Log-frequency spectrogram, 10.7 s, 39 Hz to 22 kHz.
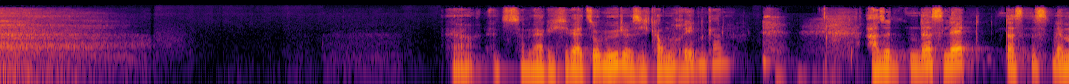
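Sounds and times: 
long deep relaxed breath out by a person relaxing: 0.0s - 1.6s, 8.0s - 8.6s
speech: 4.5s - 7.9s, 8.7s - 10.6s.

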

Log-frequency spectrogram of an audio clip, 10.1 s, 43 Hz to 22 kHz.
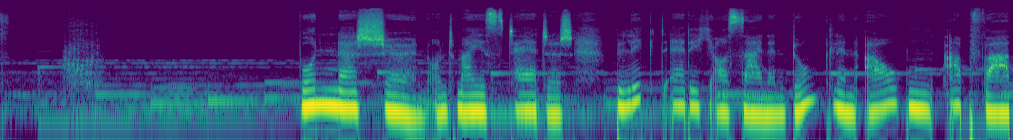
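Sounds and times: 
black stallion neighing: 0.6s - 1.1s
speech: 3.0s - 10.1s.

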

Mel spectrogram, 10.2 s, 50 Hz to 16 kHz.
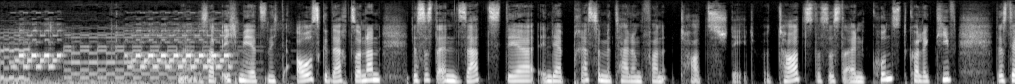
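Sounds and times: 
phone ringtone electronic melody: 0.0s - 3.0s
speech: 2.1s - 10.1s.

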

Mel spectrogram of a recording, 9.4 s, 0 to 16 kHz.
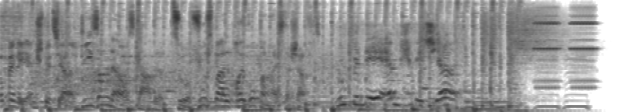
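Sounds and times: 
speech: 0.1s - 7.2s
mobile phone ringtone for an incoming call: 7.9s - 9.0s.

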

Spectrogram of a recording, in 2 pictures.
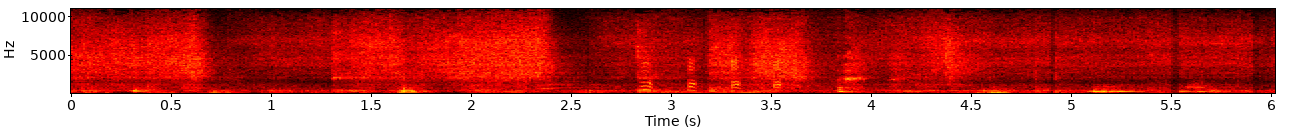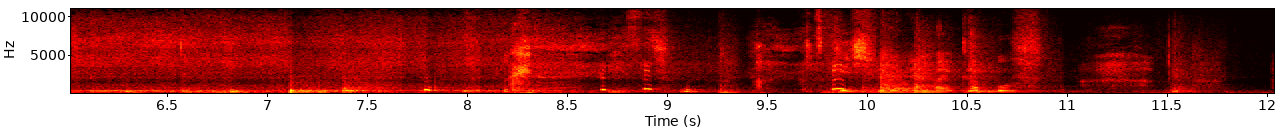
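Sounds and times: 
quiet silent-model vacuum cleaner running: 0.0s - 10.6s
laughter: 2.8s - 4.3s, 8.2s - 10.0s
speech: 9.8s - 11.0s.

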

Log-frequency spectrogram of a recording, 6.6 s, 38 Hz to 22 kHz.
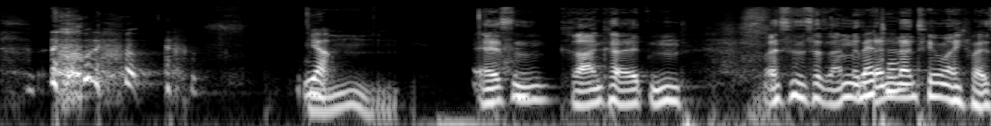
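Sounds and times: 
person coughing in a coughing fit: 0.0s - 1.6s
speech: 2.0s - 6.6s.

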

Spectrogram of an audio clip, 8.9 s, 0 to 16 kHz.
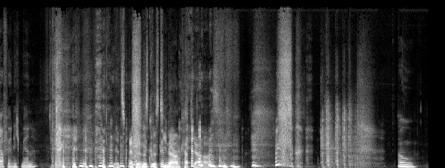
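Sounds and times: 
speech: 0.0s - 6.0s, 8.0s - 8.4s
laughter: 1.0s - 4.8s
dice clattering across a hard surface: 6.4s - 7.2s.

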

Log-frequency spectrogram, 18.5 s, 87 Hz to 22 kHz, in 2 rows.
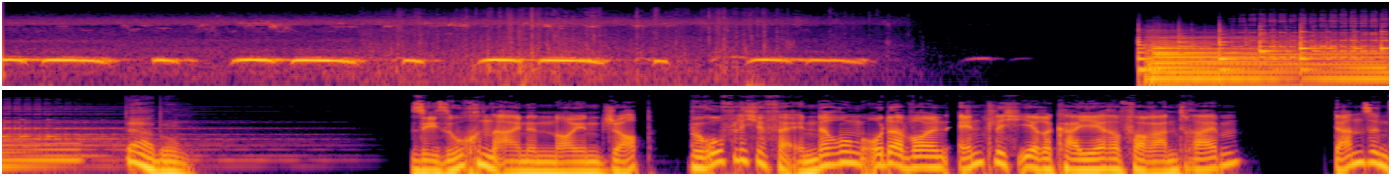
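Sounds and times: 
faint chirps: 0.0s - 5.8s
low throaty pigeon coos: 0.0s - 5.9s
music: 7.6s - 11.8s
speech: 10.2s - 10.6s, 12.0s - 18.4s.

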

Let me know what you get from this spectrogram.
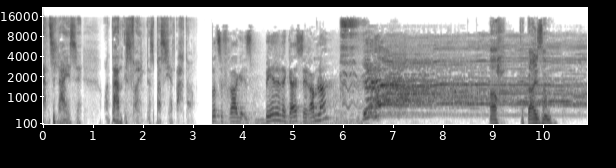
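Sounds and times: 
speech: 0.3s - 7.1s, 8.9s - 10.3s
laughter: 5.9s - 6.9s
huge crowd shouting in packed Oktoberfest festival tent: 6.4s - 10.8s.

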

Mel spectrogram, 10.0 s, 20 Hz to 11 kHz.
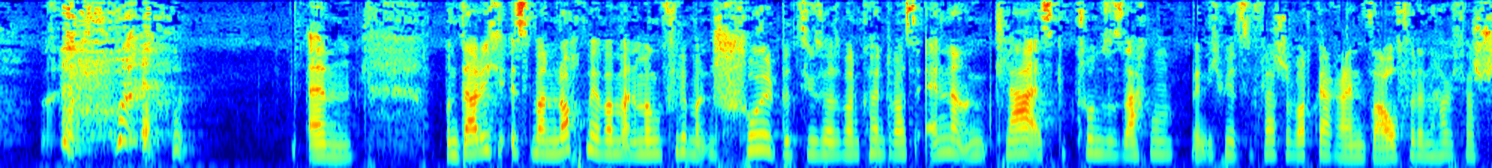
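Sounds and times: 
person coughing: 0.3s - 1.3s
speech: 2.0s - 9.9s.

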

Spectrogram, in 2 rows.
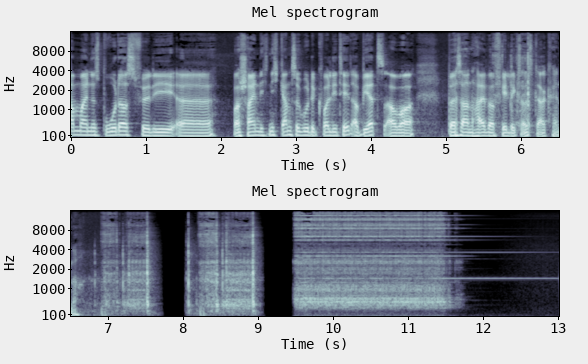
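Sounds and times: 
speech: 0.0s - 7.2s
mobile phone call ringing: 7.0s - 7.6s, 8.2s - 12.9s.

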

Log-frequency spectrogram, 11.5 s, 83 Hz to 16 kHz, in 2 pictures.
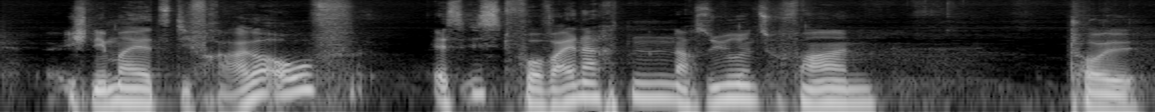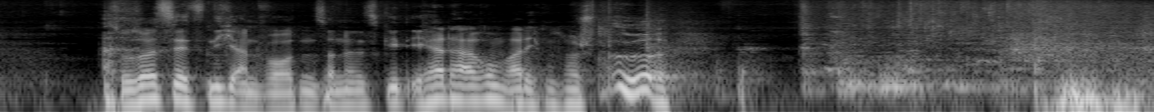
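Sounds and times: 
speech: 0.3s - 4.5s, 5.3s - 9.9s
toilet flushing: 9.8s - 11.5s.

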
